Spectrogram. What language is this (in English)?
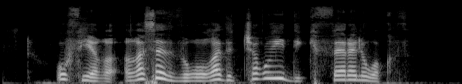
Kabyle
